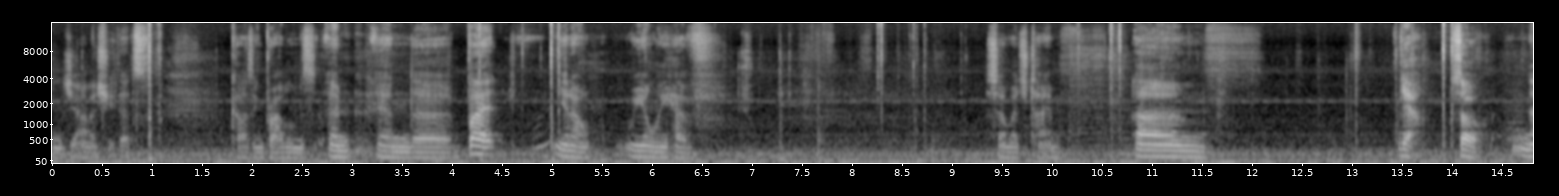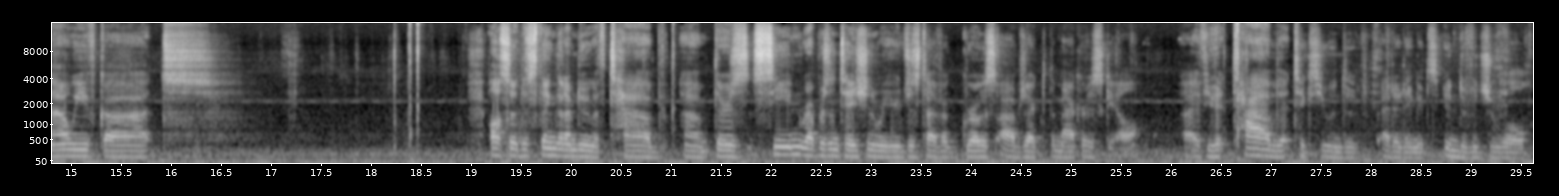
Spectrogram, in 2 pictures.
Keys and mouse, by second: 1.0-4.3 middle drag, 2.0 Tab, 4.3-8.4 drag, 5.3 g, 9.7 g, 15.0 Tab, 17.3-29.6 drag, 19.4 Tab, 22.0 Tab, 27.7 Tab.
